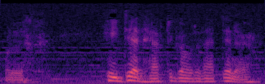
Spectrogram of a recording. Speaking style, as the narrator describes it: Mary said rather feebly

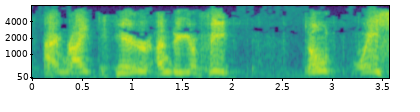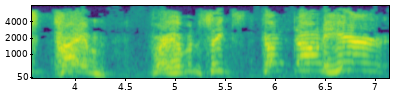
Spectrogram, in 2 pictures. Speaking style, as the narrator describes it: In terrible silence, he screamed

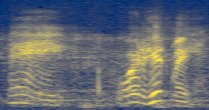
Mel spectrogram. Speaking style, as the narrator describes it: Roy, who has just regained consciousness, moans

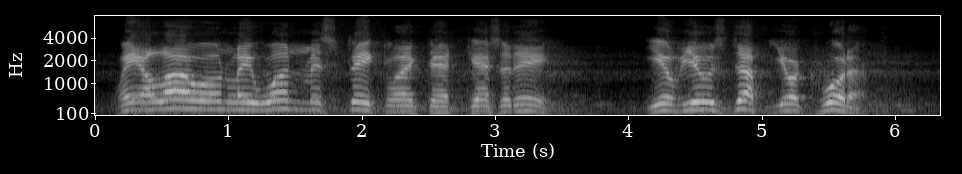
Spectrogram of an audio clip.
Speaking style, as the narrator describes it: a tough-looking character who snarls

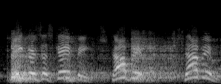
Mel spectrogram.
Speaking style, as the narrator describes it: Hoppy shouts

